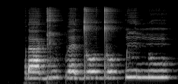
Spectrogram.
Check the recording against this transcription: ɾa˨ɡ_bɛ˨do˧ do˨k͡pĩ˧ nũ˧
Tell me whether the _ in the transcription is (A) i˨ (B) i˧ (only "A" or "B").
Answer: B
